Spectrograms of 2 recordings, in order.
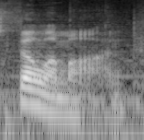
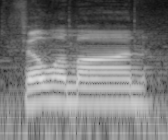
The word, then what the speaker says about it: Philemon: For starters, there's a bunch of different ways to pronounce Philemon. I once looked it up in four different Bible dictionaries and got four different answers. Philemon, Philemon, Philemon, and Philemon. So have your pick.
